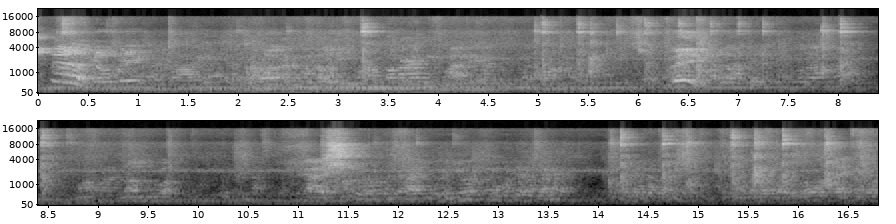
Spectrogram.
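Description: A ping-pong ball clicks back and forth on paddles and a table.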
